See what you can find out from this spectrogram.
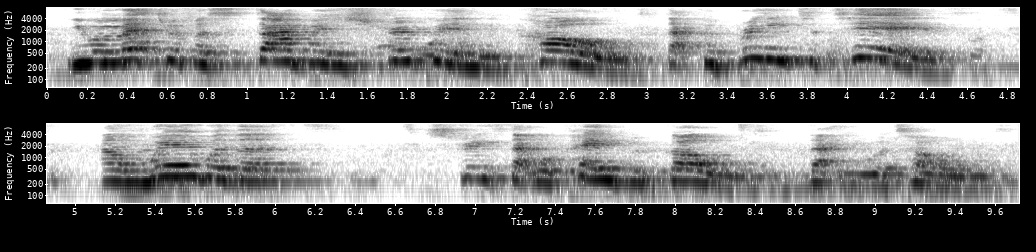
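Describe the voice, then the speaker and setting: A woman recites personal spoken-word poetry in a fairly high voice. Her delivery is deliberate and heartfelt. She sounds some way from the mic in a very reverberant room. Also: dark tone. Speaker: poet. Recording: very echoey room, distant mic, faint noise.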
